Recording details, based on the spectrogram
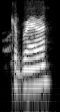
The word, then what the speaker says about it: Cabrera: Cabrera. – Spell it. – C-A-B-R-E-R-A. – C-A-B-R-A-R-A. – C-A-B-R-E-R-A.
